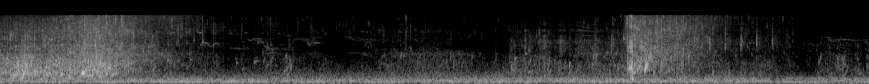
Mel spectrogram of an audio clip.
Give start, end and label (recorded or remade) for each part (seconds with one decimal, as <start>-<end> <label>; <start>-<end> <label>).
0.0-0.9 recorded; 0.9-2.0 remade; 2.0-2.6 recorded; 2.6-4.1 remade; 4.1-8.7 recorded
